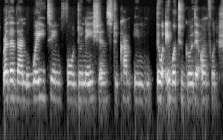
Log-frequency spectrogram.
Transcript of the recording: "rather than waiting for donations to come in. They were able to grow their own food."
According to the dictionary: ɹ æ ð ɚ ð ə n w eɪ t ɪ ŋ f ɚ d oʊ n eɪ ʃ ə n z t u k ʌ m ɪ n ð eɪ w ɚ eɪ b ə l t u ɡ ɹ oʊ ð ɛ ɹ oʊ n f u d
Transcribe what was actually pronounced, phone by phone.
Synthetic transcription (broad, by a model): ɹ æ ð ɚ ð ə n w eɪ t ɪ ŋ f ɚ d oʊ n eɪ ʃ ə n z t u k ʌ m ɪ n ð eɪ w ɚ eɪ b ə l t u ɡ oʊ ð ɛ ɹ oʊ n f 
